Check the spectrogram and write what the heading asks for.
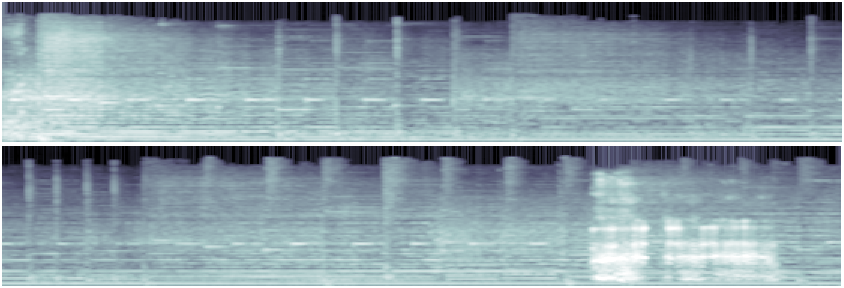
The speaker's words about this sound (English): What the heck was that? That was me clearing my throat.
